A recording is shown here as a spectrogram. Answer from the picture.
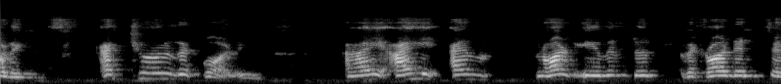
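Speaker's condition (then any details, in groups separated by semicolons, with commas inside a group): Cerebral palsy; speech affected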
